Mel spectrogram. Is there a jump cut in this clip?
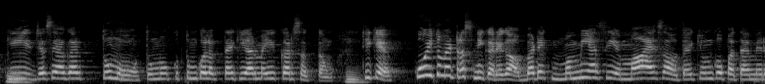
no; 0 cuts

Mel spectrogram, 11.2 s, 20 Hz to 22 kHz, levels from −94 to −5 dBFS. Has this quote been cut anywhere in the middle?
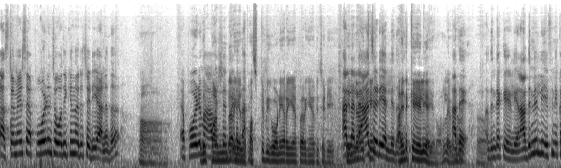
no; 0 cuts

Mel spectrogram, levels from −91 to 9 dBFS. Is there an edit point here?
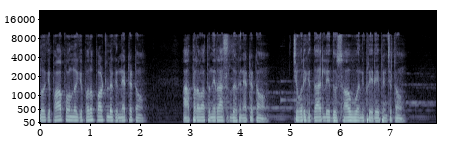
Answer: no; 0 cuts

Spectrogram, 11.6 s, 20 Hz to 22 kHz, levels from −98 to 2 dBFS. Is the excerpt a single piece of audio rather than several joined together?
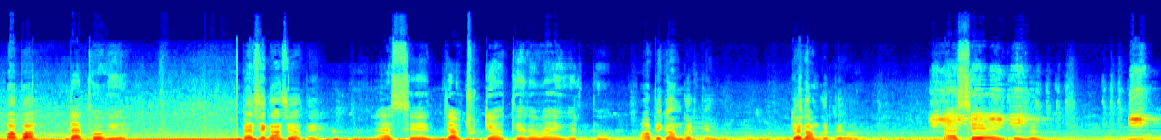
no; 1 cut; at 2.4 s

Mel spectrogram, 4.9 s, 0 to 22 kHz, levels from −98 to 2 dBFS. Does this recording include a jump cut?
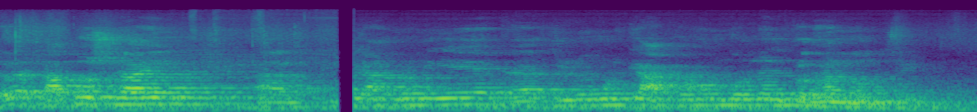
yes; 1 cut; at 1.8 s

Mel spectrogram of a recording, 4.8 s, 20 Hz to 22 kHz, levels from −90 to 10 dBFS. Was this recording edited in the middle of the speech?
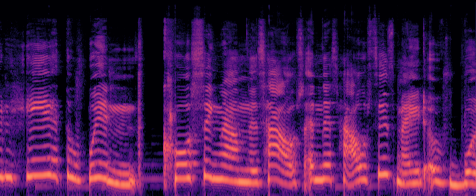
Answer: no; 0 cuts

